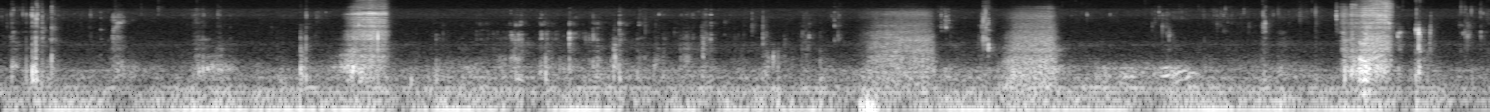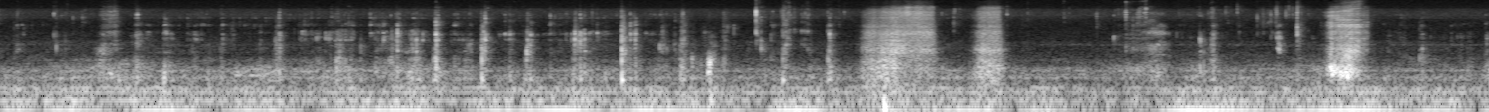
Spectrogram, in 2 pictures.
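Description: Close-miked chewing of a mouthful of soft, creamy chicken alfredo pasta, with about five louder, brief noisy sounds spread through.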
